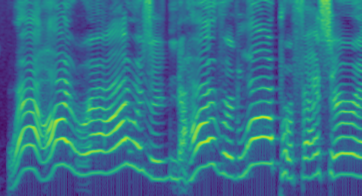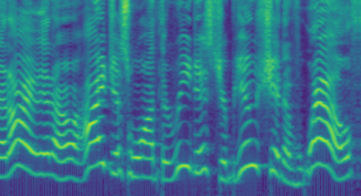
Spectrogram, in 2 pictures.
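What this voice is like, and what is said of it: Elizabeth Warren impression, screechy voice. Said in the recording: “your Elizabeth Warren voice. It's a different screech than Hillary ... there's a faint Midwestern twang, but it's mostly just her unpleasant screech”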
